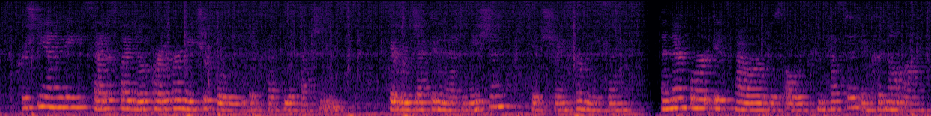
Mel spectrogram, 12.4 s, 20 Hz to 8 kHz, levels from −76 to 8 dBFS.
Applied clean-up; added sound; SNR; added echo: none; Bicycle; 10 dB; reverberation time 0.6 s.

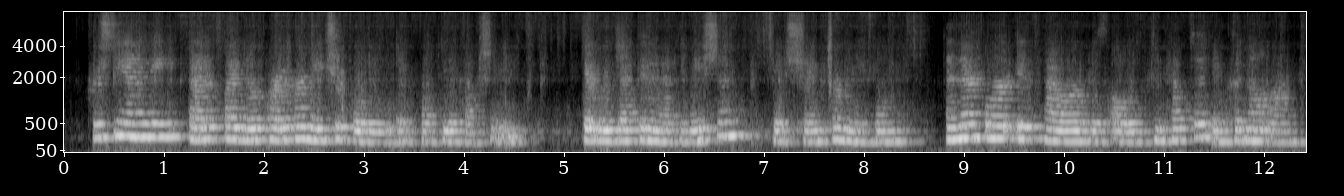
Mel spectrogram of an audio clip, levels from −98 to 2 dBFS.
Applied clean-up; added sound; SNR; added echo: neural separator model SepFormer DNS4.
